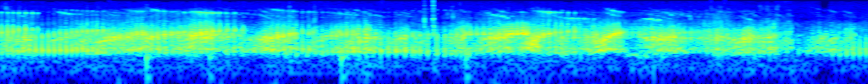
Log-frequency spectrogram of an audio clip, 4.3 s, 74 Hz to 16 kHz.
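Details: About a hundred male pool frogs calling together at spawning, 16 May 2017, occasional edible frog among them; thick wall of nasal, rattling croaks, with brief louder bursts rising above the steady chorus.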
